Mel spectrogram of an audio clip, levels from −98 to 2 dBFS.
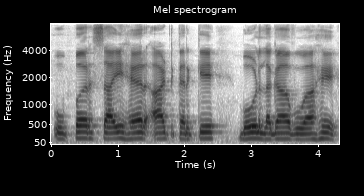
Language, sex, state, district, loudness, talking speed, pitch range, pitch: Hindi, male, Gujarat, Valsad, -16 LUFS, 125 wpm, 140-150 Hz, 145 Hz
